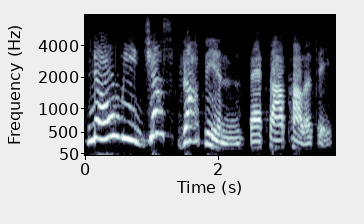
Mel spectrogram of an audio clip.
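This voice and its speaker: A politely firm adoption official in a vintage radio drama. She is businesslike and measured in her wording, with a very expressive rise and fall. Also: fairly high pitch, muffled recording, exaggerated voice. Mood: formal, brisk. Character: brisk, formal woman adoption agency official. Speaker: actress. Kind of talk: 1940s radio drama acting.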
